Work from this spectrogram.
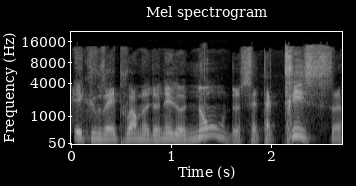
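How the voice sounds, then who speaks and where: A man's voice: a little high, lively intonation, brisk, a little mellow. A man hosting a radio quiz, teasing his panel and reading out prize promotions in a playful way. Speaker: radio game show host.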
